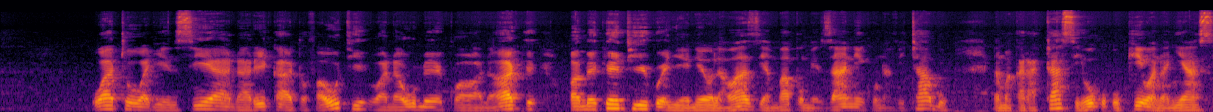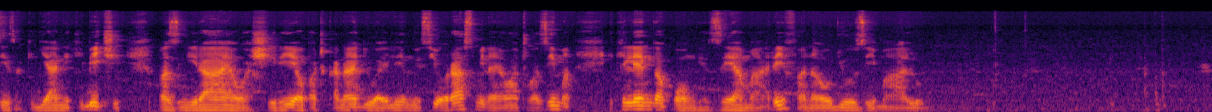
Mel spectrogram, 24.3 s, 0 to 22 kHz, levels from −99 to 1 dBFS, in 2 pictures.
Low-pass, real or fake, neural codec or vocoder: 14.4 kHz; real; none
